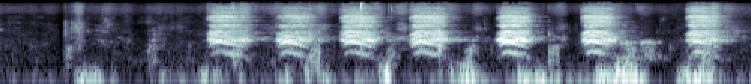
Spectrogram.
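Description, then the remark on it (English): A crow caws repeatedly in a steady series of harsh, raspy calls, about six in quick succession, loud against a quiet outdoor background. “That crow right there that you could hear, I'm sure they're protecting what they love.”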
